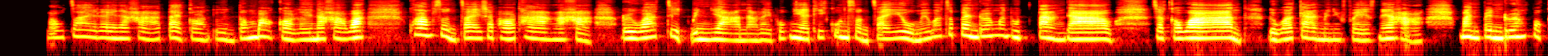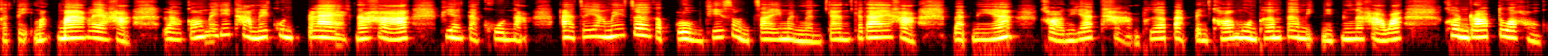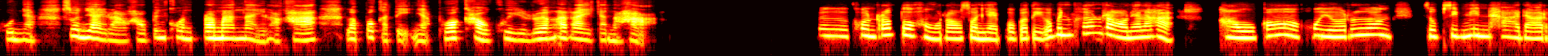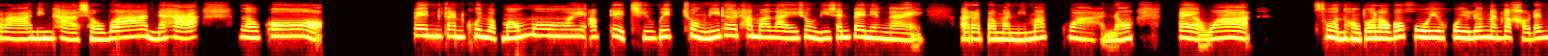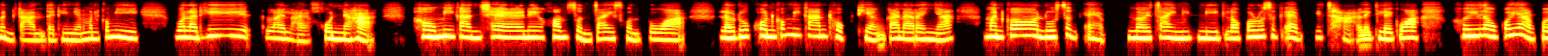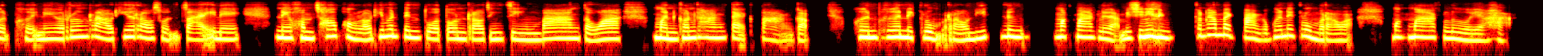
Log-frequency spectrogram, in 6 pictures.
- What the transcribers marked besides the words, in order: in English: "manifest"; laughing while speaking: "ไม่ใช่นิดหนึ่ง"
- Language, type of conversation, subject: Thai, advice, คุณกำลังลังเลที่จะเปิดเผยตัวตนที่แตกต่างจากคนรอบข้างหรือไม่?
